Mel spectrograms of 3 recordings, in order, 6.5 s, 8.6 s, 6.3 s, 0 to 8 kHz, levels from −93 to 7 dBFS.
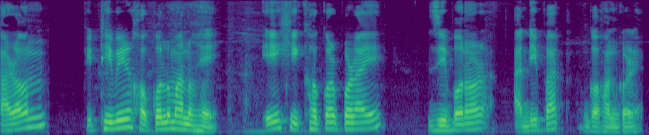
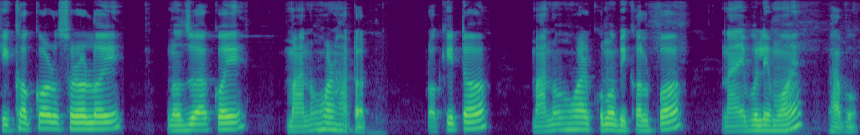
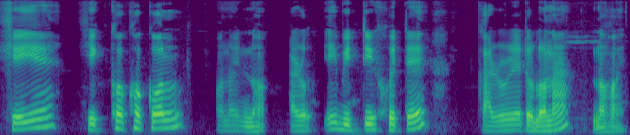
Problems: constant background noise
